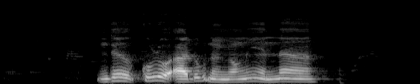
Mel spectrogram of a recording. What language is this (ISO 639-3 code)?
ewo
